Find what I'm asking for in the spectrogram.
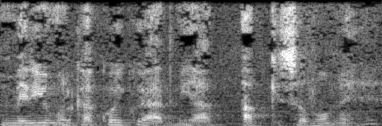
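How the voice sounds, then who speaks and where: There is audible room echo around a man's voice. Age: 60s. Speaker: Islamic scholar, preacher. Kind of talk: sermon.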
